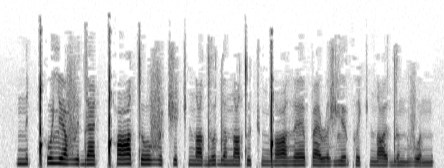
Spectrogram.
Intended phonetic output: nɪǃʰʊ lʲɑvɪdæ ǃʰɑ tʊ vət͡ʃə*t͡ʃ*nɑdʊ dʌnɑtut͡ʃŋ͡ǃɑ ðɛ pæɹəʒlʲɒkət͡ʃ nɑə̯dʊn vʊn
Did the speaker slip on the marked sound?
no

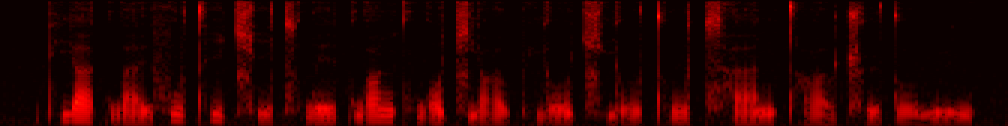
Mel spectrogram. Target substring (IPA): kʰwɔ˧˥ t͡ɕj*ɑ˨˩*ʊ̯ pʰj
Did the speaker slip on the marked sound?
no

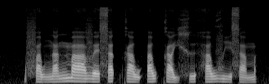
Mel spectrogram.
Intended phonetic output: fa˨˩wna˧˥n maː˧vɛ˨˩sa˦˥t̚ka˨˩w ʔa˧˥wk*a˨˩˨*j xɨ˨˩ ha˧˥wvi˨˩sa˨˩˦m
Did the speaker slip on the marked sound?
no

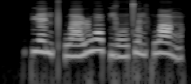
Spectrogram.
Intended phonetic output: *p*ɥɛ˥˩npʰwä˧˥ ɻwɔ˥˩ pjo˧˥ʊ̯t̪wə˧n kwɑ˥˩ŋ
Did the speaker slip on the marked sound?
no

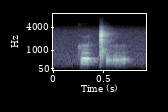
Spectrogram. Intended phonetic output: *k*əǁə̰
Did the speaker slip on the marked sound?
no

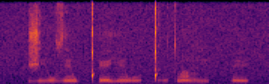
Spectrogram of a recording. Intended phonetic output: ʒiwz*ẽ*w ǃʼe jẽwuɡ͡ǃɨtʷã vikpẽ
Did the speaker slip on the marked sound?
no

